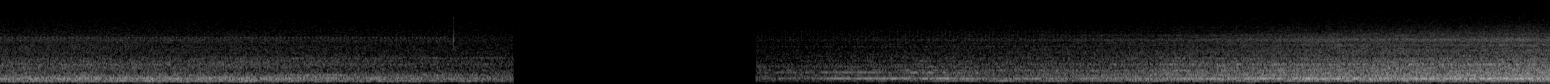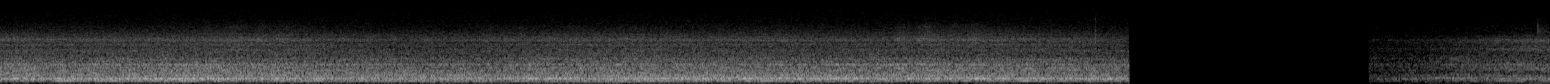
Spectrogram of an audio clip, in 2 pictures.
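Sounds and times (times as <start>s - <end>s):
freight train rumbling past: 0.0s - 3.7s, 7.6s - 26.8s, 29.3s - 31.0s
locomotive hum: 0.0s - 5.2s, 7.6s - 26.8s.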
